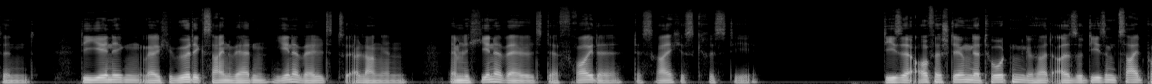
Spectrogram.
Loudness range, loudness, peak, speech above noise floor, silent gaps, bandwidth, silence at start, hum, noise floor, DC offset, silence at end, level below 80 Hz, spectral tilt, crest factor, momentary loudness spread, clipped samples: 6 LU; -21 LUFS; -2 dBFS; 41 dB; none; 14 kHz; 0 s; none; -60 dBFS; under 0.1%; 0 s; -42 dBFS; -7.5 dB/octave; 18 dB; 13 LU; under 0.1%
